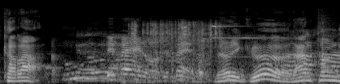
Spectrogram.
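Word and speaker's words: Carrà: And it's pronounced Cara.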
